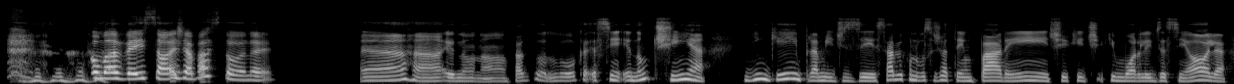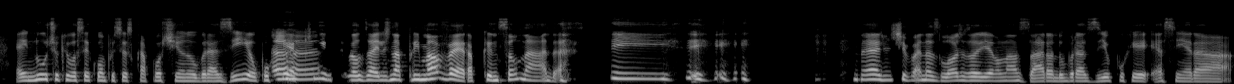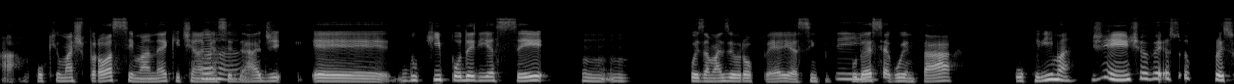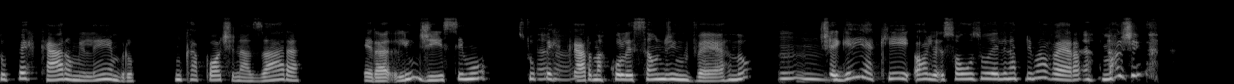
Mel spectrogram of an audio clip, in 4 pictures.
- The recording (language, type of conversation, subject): Portuguese, podcast, O que inspira você na hora de escolher um look?
- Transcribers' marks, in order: laugh; tapping; laughing while speaking: "Uma vez só já bastou né"; chuckle; laughing while speaking: "sim"; other background noise; chuckle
